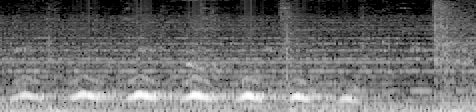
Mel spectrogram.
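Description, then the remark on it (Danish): An owl hoots in a quick, even series of about seven short, mellow notes, clear, with no voices present. “For eksempel store havørne med hvide hoveder og gule næb, og uler med kugle runde øjne.”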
